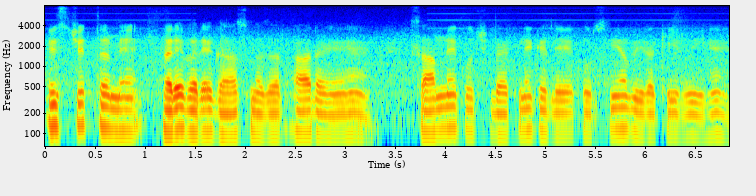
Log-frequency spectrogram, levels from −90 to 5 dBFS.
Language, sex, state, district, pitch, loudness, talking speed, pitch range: Hindi, male, Chandigarh, Chandigarh, 110 Hz, -19 LUFS, 175 wpm, 100-120 Hz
